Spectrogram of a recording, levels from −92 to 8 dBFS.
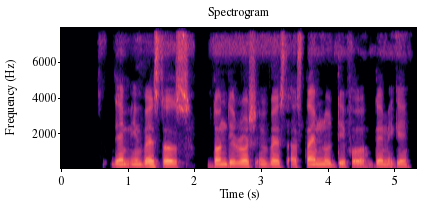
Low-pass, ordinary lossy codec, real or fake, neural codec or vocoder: none; none; real; none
